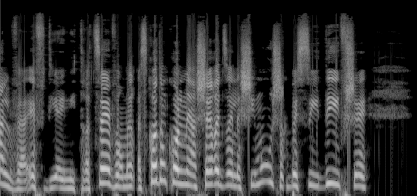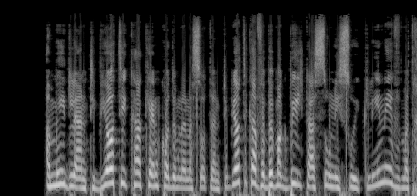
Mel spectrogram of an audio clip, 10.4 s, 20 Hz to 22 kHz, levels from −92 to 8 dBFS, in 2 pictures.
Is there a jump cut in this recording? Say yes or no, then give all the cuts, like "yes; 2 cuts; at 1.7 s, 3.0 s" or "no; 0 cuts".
yes; 2 cuts; at 1.7 s, 3.5 s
